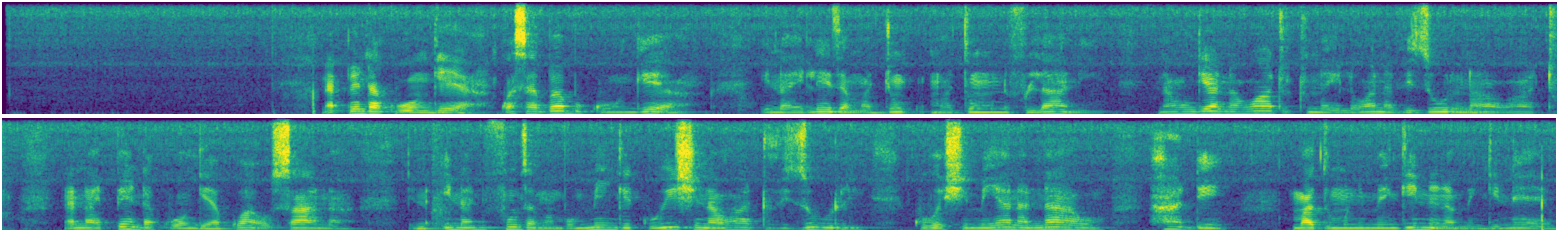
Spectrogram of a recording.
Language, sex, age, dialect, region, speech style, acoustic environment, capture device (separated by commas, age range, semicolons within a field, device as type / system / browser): Swahili, male, 18-24, Kenya - Nairobi Sheng-influenced, Kenya, relaxed, nature, desktop / Windows / Chrome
